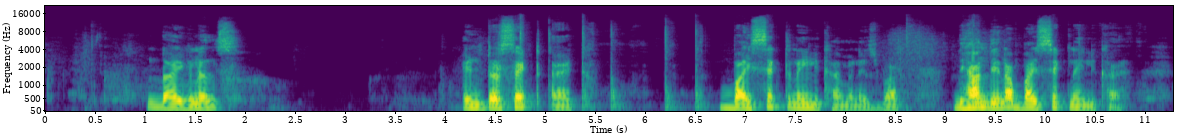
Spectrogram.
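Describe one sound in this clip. A man speaks calmly into a close microphone, explaining in short bursts with pauses.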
